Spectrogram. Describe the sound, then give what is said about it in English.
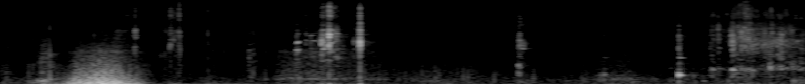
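A short gush of water is poured out of a completely filled bottle with a low glugging burst, followed by scattered clicks, taps and faint trickles before a brief hiss at the end. “When we pour a little bit out.”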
